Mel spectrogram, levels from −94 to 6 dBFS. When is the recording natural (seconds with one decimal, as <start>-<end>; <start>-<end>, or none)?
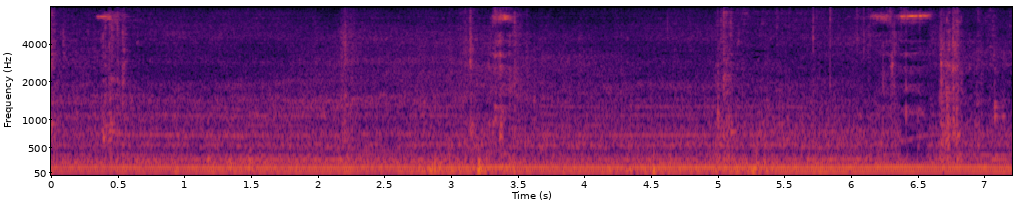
0.0-0.7; 5.0-6.0; 6.7-7.2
